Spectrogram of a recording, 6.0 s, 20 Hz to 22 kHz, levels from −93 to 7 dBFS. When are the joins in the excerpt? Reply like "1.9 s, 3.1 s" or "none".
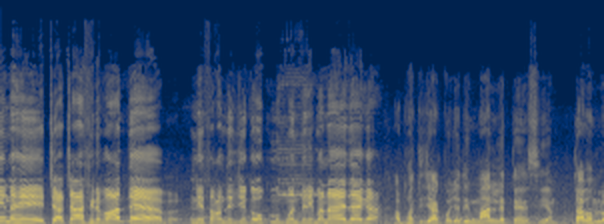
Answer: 1.9 s, 3.9 s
